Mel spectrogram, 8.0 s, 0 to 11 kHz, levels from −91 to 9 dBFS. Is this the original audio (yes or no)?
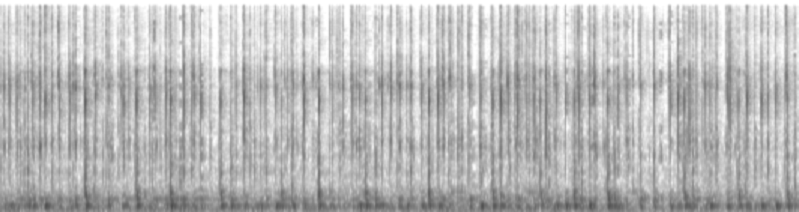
yes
